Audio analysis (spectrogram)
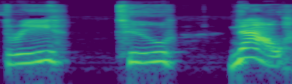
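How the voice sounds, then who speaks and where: A woman's voice: on the high side, extremely slow, a bit bright, no room sound, studio quality. A woman playing a cool, precise technical pilot in a screenplay table read. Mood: commanding.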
